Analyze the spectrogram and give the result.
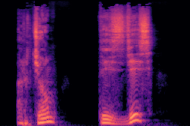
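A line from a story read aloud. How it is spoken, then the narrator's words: Whispered call. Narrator (Russian): шепотом позвала она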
